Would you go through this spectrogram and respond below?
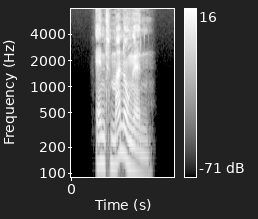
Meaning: plural of Entmannung
- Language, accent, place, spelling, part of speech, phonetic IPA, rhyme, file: German, Germany, Berlin, Entmannungen, noun, [ɛntˈmanʊŋən], -anʊŋən, De-Entmannungen.ogg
